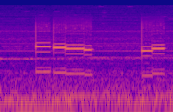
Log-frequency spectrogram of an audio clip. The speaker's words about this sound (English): How about this? Let's try one tone for yes, two tones for no. Okay, that's more than two, but...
